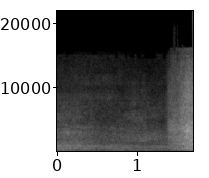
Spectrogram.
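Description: Ferrari Challenge race cars speed past on the Valencia circuit, a steady loud engine roar that swells into a brighter rush as a car closes in near the end.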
